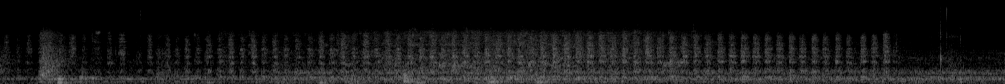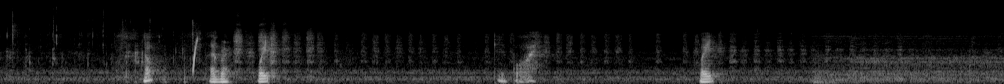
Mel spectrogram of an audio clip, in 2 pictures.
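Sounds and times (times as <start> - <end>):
dog panting: 0.0 - 20.0.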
